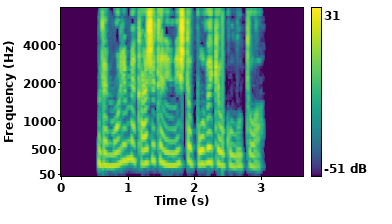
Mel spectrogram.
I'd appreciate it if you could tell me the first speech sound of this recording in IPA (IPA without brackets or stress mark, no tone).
v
